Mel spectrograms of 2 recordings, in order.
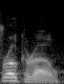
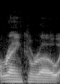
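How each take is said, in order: First: The first syllable is a plain 'ro'. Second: The first syllable has an added 'n'. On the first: The speaker calls it right. "yes, it's Rokuro" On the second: The speaker calls it wrong. "It's not Rankuro"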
